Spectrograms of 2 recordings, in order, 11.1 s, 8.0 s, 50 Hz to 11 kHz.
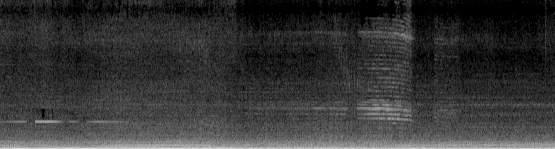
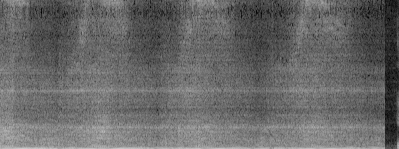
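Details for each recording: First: Tata diesel SUV, 83,000 km, before injector cleaning and oil change, driving: loud coarse low rumble and clatter rising with throttle; very noisy engine, worn, possibly starting to consume oil. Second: Tata diesel SUV idling after Liqui Moly Diesel Purge injector cleaning; deep, even idle with slow rise and fall in hum, no injector tick, earlier noise gone; normal healthy diesel idle.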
